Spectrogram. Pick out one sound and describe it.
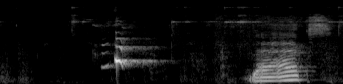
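A dog barks and whines playfully close by.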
